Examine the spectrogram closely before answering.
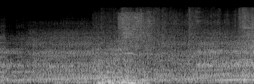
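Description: A truck crashes into a pole with a loud thump.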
